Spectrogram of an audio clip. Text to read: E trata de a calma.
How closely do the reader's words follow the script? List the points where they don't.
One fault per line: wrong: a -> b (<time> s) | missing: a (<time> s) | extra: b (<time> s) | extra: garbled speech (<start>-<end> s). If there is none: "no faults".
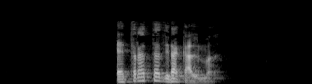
no faults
